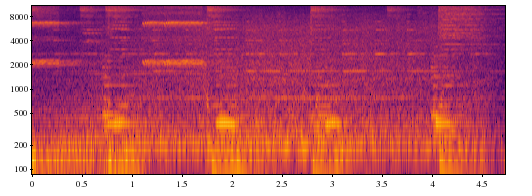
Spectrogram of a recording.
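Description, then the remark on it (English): A train rumbles steadily, with heavy rhythmic clunks roughly every second and thin, high metallic squealing tones drifting over the noise. No one speaks. “Then I hailed a cab to the station and made it there just in time for the very last train.”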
